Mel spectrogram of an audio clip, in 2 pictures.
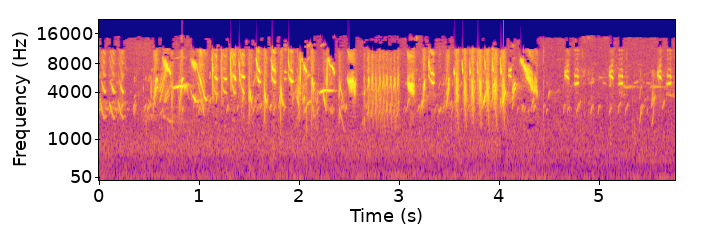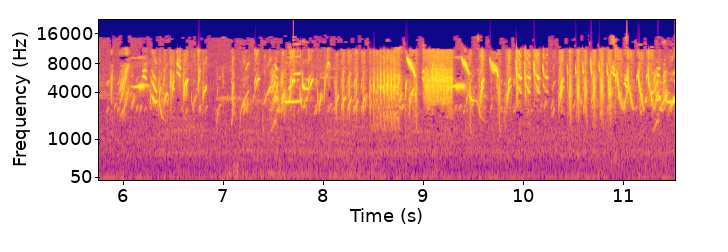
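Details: Caged female European goldfinch singing in response to surrounding sounds: a continuous, fast, high twittering song of liquid chirps and buzzy trills with no breaks.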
